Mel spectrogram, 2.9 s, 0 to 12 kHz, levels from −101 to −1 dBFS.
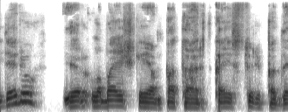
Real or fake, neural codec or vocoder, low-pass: real; none; 10.8 kHz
